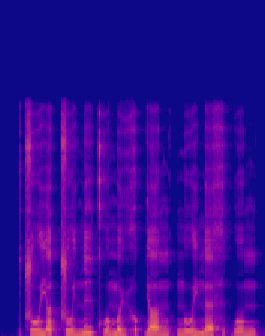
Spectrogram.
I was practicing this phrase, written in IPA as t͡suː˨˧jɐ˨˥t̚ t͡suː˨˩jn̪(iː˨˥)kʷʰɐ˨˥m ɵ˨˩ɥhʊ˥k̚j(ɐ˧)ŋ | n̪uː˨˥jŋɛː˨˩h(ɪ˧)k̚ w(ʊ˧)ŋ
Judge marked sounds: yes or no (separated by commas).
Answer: no, yes, no, yes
